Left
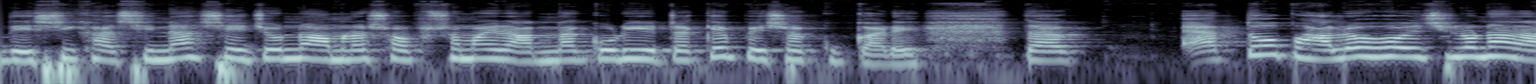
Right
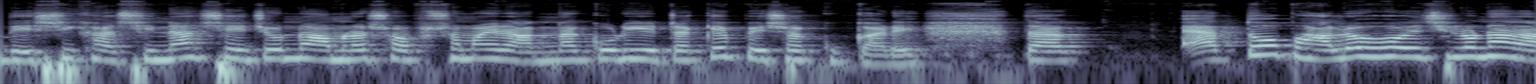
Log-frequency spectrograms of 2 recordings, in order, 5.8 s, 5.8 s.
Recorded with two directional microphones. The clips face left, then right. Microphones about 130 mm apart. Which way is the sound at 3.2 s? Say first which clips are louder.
Left 5 dB; 35° left (ahead or behind).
